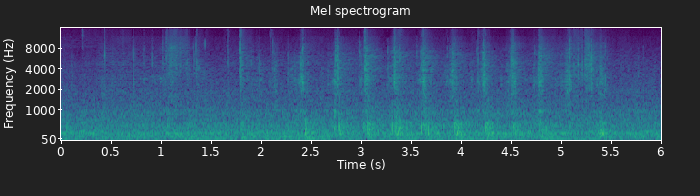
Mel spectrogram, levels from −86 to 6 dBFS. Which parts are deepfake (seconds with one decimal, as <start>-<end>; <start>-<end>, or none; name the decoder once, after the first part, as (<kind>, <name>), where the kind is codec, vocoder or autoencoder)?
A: 0.0-1.2 (autoencoder, DAC-VAE); 4.8-5.2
